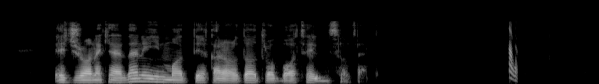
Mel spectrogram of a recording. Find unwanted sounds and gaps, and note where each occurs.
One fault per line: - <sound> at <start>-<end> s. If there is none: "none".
- chirp at 5.1-5.2 s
